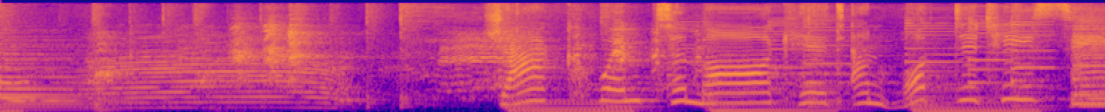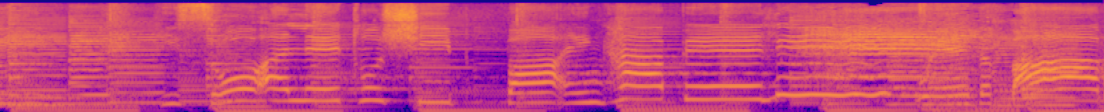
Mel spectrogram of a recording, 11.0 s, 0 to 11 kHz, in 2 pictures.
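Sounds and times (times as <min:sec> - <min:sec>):
cow mooing: 0:00.0 - 0:02.6
speech: 0:02.5 - 0:05.7, 0:06.4 - 0:11.0.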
